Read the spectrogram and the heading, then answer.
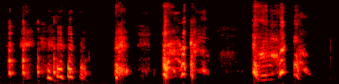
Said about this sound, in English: Fun fact, when I laugh, I cough.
